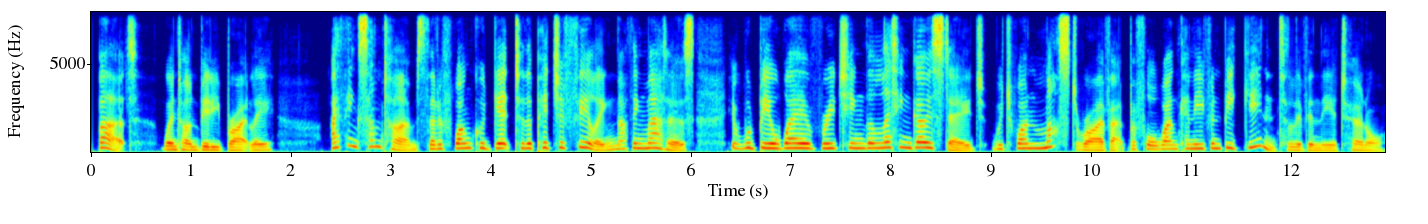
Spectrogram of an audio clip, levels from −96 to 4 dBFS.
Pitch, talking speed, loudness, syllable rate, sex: 225 Hz, 215 wpm, -18 LUFS, 5.8 syllables/s, female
